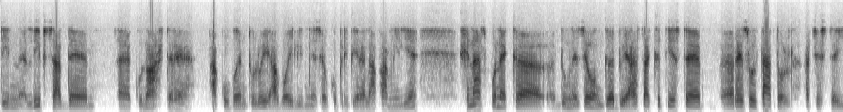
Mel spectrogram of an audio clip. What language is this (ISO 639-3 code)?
ron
